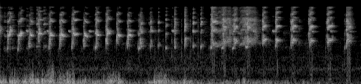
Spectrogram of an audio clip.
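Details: Gacor-style singing from a young lovebird, a rapid, continuous run of shrill chirps and buzzy notes that swells into a denser, harsher burst near the middle, with low background rumbling beneath.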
